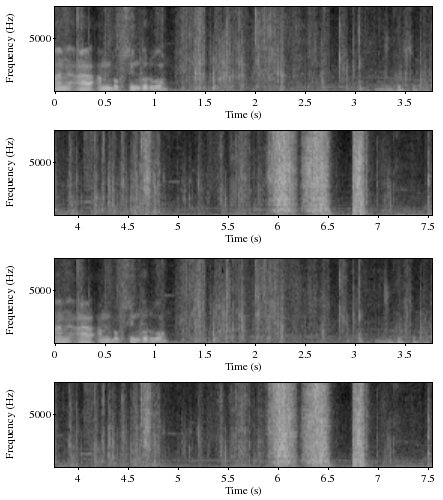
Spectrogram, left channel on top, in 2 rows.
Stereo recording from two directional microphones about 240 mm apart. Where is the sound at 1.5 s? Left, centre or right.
Centre.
